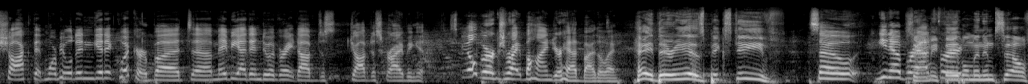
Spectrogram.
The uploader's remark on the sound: LIVE! From the Actual Oscars Red Carpet. Recorded & Edited by Boutwell Studios.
